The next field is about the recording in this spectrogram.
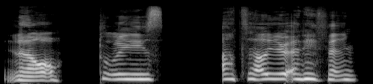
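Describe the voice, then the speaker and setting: A woman's voice: a little high, fairly even intonation, takes it slowly, dry recording, studio quality, voice pushed up. A woman voicing a terrified mother who pleads and weeps, desperate for her husband and children. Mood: terrified pleading.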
